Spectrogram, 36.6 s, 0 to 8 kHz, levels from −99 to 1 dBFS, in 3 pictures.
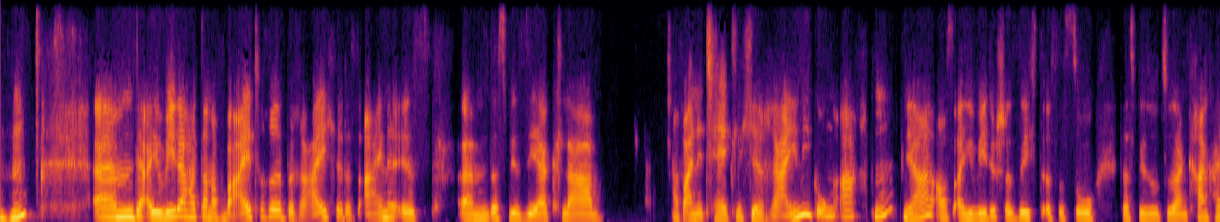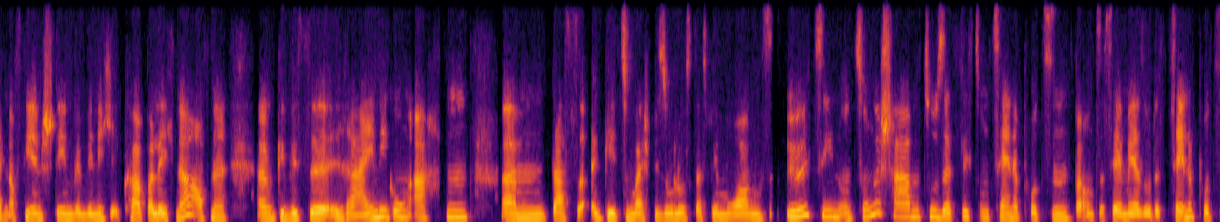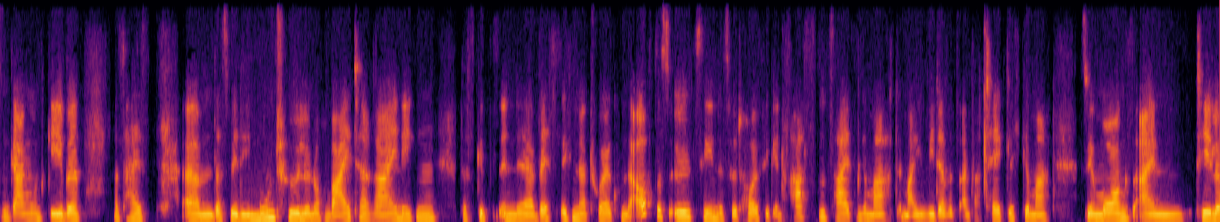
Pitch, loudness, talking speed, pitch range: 190 Hz, -19 LUFS, 190 wpm, 175-210 Hz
